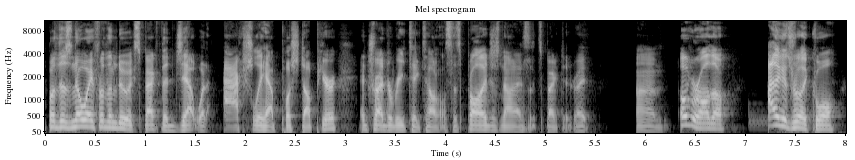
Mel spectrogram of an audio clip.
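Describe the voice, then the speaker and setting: A man with a hoarse, tired voice, casually breaking down a game round as a coach and channel host, with loose fillers. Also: medium pitch, no room sound, clean studio sound, faint music behind. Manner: fast, animated, loose with fillers. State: hoarse, losing his voice.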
